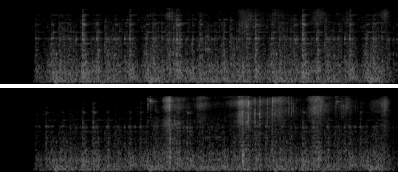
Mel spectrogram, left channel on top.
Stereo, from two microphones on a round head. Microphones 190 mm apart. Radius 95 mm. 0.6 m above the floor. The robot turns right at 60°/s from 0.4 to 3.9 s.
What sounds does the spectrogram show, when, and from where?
1.5 s footsteps: 50° right (ahead or behind), 1.1 m; by 3.9 s 25° right (ahead or behind), 2.5 m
